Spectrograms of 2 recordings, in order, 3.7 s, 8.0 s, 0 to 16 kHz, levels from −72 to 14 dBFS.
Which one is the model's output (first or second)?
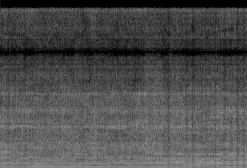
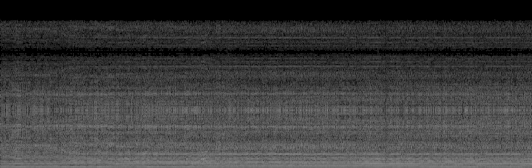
first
